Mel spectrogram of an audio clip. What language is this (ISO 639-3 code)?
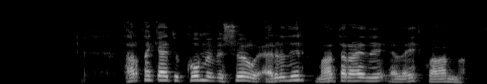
isl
